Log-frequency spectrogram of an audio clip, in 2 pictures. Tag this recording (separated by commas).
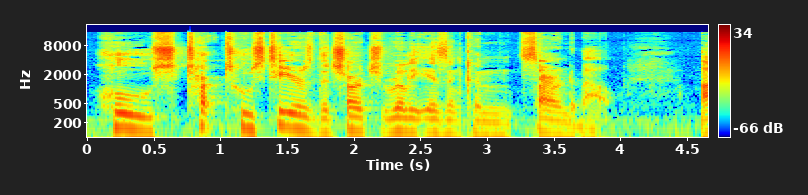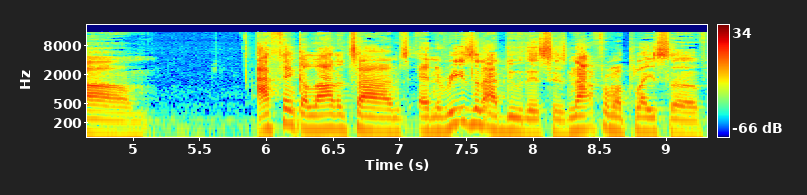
Speech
